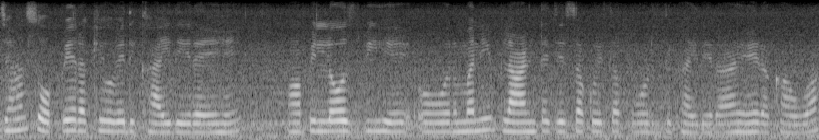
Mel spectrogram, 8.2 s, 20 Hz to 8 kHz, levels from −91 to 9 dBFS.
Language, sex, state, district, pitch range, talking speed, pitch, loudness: Hindi, female, Madhya Pradesh, Dhar, 195-215 Hz, 185 wpm, 205 Hz, -16 LUFS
